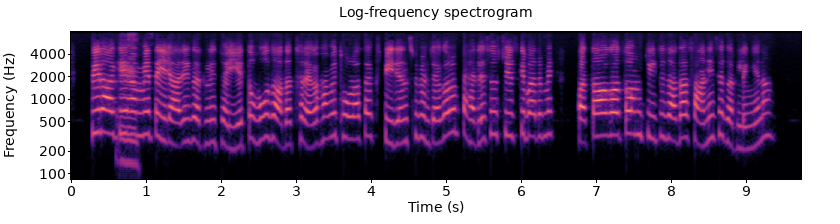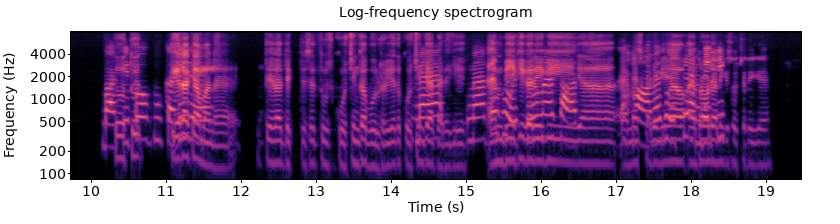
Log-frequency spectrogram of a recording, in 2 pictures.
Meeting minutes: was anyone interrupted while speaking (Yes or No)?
Yes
